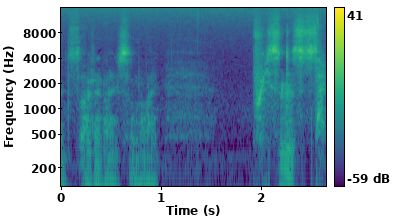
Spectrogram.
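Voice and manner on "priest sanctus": just a hushed whisper. Retelling a film scene with a ghostly voice: imitating a whispered voice. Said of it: "a whispered voice going".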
